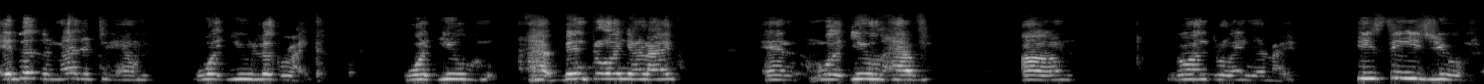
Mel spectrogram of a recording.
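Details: Adult man with cerebral palsy who uses a wheelchair; at birth doctors told his family he would never be able to speak; dysarthric speech in cerebral palsy.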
